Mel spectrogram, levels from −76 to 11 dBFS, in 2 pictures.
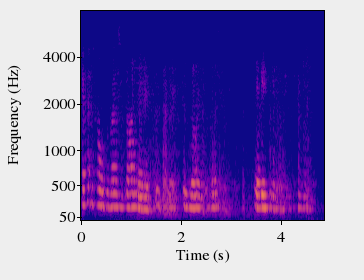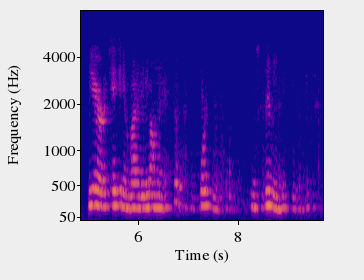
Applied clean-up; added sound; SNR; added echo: neural mask model DeepFilterNet 3.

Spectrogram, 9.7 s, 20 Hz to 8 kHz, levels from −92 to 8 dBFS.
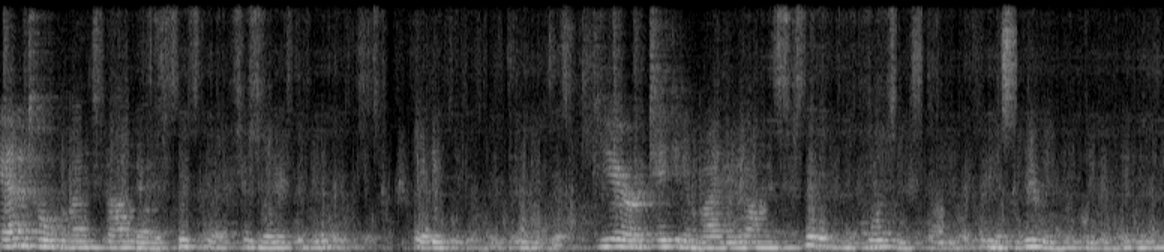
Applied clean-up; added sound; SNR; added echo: neural separator model SepFormer DNS4.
